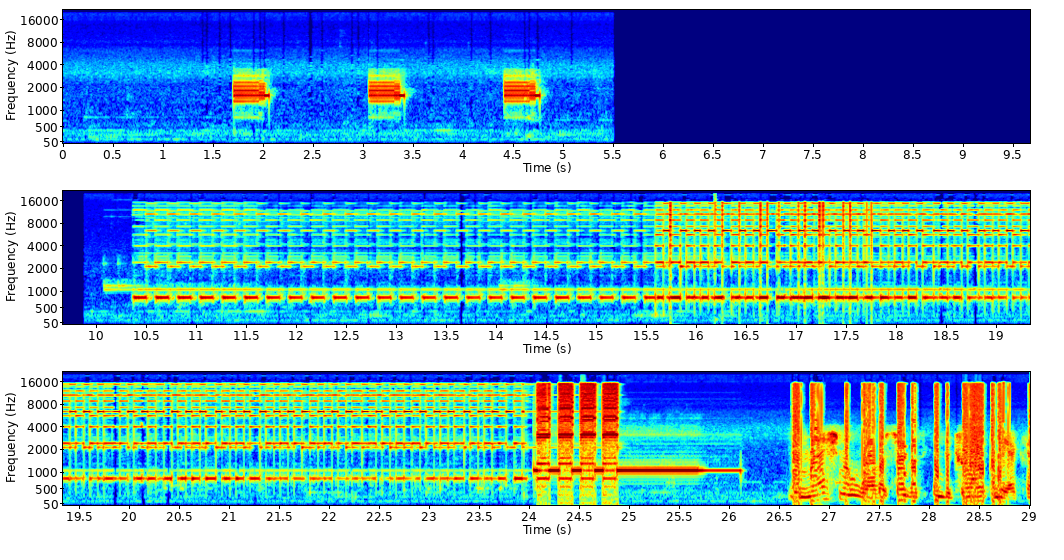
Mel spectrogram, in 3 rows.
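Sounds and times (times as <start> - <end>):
buzzing two-tone alarm: 10.1 - 26.2
steady high single tone: 10.1 - 26.2
bursts of data noise: 10.4 - 24.9.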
